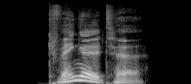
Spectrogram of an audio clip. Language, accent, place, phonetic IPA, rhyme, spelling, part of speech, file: German, Germany, Berlin, [ˈkvɛŋl̩tə], -ɛŋl̩tə, quengelte, verb, De-quengelte.ogg
- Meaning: inflection of quengeln: 1. first/third-person singular preterite 2. first/third-person singular subjunctive II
